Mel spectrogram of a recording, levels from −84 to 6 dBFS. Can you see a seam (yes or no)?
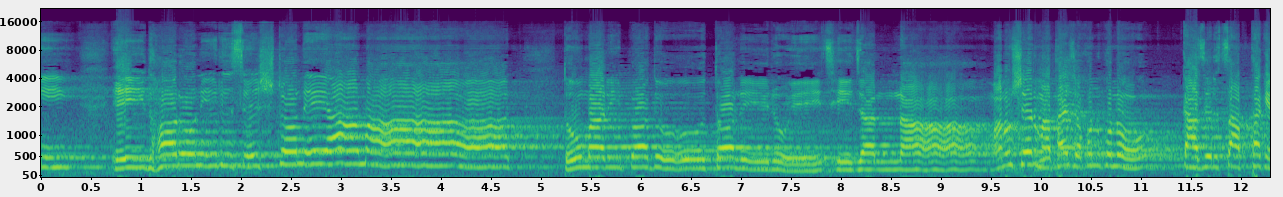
yes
